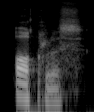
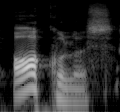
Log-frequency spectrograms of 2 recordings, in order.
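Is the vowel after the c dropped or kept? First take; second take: dropped; kept. First: The vowel after the c is dropped. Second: The vowel after the c is kept. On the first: "as pessoas pronunciem óculos" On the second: "em vez de óculos"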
